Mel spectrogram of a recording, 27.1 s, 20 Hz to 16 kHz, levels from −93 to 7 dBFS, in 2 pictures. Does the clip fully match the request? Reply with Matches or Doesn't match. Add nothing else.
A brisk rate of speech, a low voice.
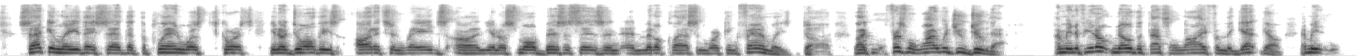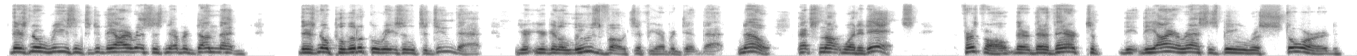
Doesn't match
